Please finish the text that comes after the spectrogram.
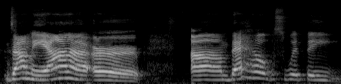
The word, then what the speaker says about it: Damiana: The Damanami. I think they're over there. Did I say it right? Damiana herb.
